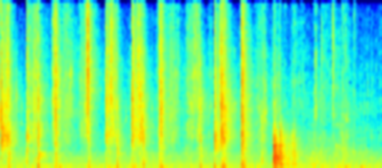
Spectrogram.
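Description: Oracle and tarot cards shuffled by hand close up, producing a rapid series of crisp riffling and slapping bursts in an even rhythm with no talk.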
